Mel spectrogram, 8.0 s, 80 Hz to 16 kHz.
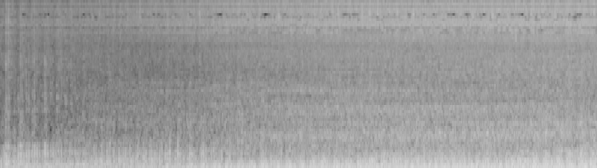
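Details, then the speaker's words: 1965 Ford Fairlane running for the first time after a new gas tank, long unused: catches and runs with a lumpy, uneven beat, about three pulses a second, smoothing slightly. Rough running, expected to work the cobwebs out. "she's alive that's it we finally heard her run and she sounds nasty she definitely gotta work some cobwebs out but that's to be expected"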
